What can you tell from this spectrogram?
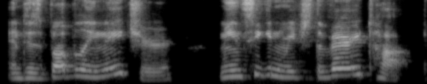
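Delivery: even, measured reading of a picture-book script; storybook narration. A narrator's reading. Narrator reading the dog ADHD story to viewers, storybook style. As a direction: read it like a gentle explainer book.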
